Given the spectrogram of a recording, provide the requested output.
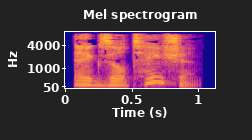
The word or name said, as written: exultation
